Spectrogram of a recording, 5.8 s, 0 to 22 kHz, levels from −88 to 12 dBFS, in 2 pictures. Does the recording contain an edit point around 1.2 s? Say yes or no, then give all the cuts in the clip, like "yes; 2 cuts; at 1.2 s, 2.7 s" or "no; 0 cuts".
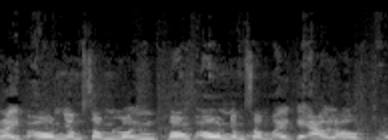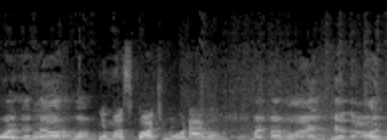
yes; 1 cut; at 1.2 s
